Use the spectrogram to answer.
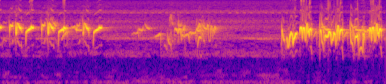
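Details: Sooty-headed bulbul calling actively to challenge rivals, played to lure wild bulbuls: a string of quick chirps, a softer warbled stretch, then a renewed burst of busy, tumbling chirping notes.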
